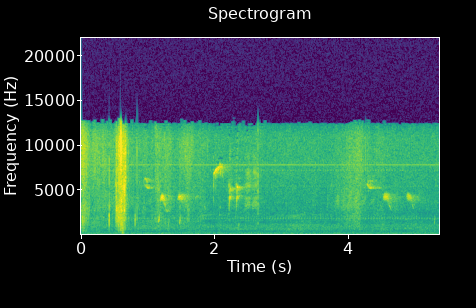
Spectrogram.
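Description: Small birds chirping outdoors: short, high, falling calls scattered through, over a steady background hiss. A single sharp knock about half a second in is the loudest sound.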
